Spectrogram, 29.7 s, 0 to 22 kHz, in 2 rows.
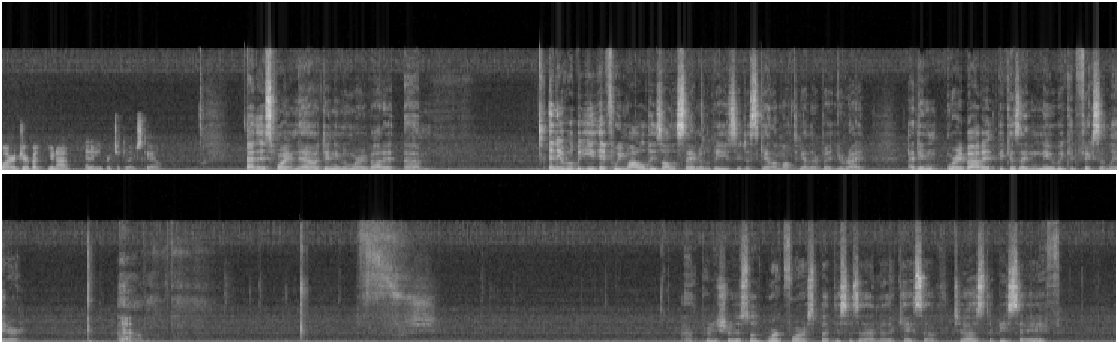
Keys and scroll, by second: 7.1 z, 8.2 x, 9.2-13.7 typing, 16.0 m, 18.8 shift+g, 21.2 m, 22.7 space, 23.8 m, 29.0-29.7 typing.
